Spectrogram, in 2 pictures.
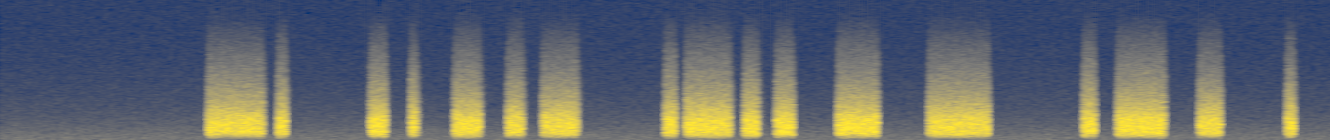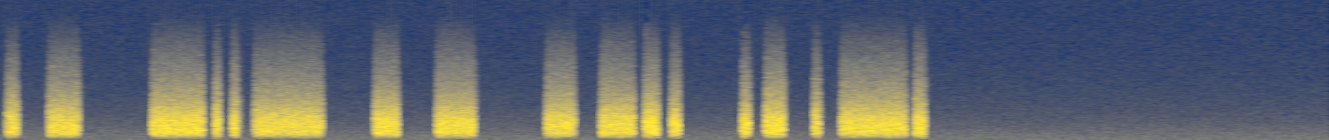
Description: Bursts of noise. There is no code.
